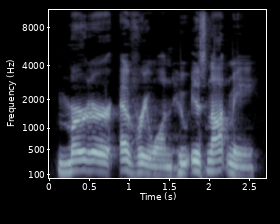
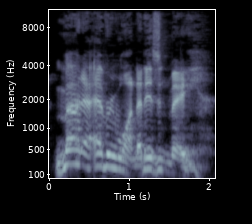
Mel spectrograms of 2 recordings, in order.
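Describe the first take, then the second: First: It is said in the speaker's normal voice. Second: It is said in a put-on character voice.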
